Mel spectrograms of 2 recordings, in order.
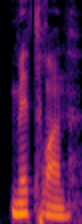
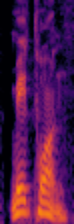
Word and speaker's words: Meituan: Meituan. Meituan. Something like that. I'm pretty sure that's how it's pronounced in Yeah, so Chinese DoorDash does 70% of theirs.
